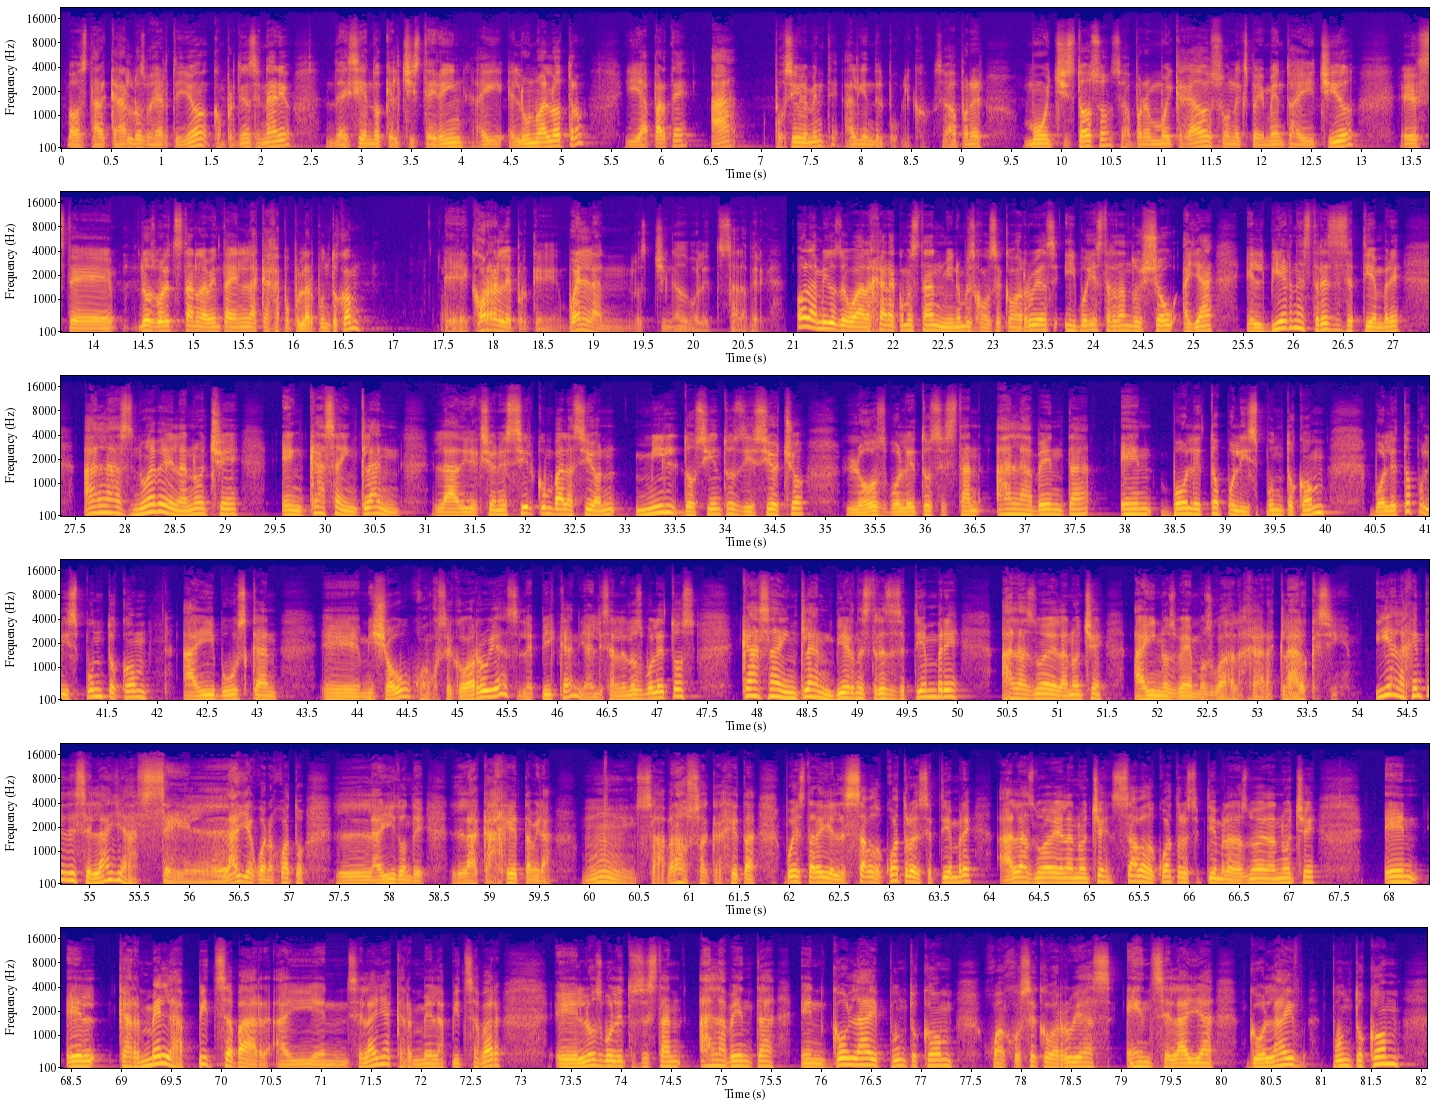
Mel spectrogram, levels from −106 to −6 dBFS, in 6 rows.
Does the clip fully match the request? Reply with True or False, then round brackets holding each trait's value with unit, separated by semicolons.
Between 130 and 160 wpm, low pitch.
True (155 wpm; 125 Hz)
